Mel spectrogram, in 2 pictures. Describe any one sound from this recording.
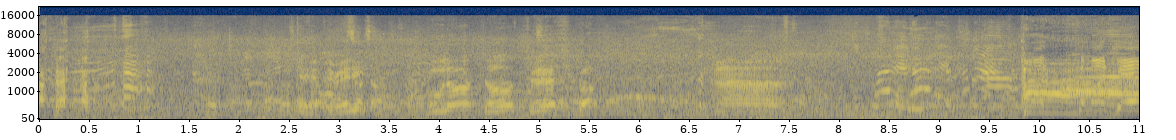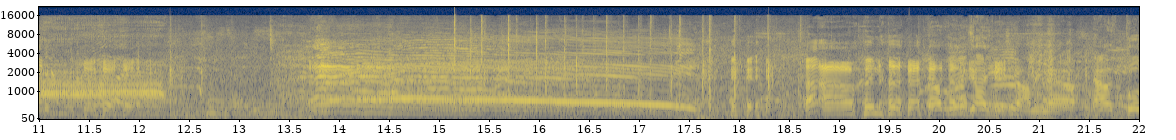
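A crowd of people chatters and cheers outdoors.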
